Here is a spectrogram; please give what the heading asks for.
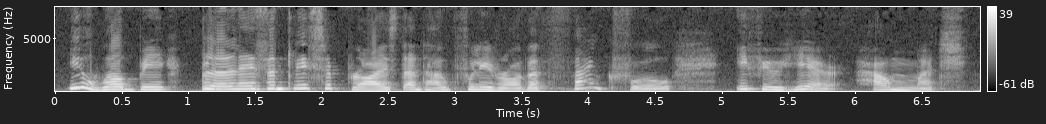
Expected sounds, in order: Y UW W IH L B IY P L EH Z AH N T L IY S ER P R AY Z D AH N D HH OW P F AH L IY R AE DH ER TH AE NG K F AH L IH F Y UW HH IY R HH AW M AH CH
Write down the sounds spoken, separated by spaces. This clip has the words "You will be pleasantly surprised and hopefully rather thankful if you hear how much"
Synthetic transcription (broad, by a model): Y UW W IH L B IY P L EH Z AH N T L IY S ER P R AY Z D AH N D HH OW P F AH L IY R AE DH ER TH AE NG K F AH L IH F Y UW HH IY R HH AW M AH CH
